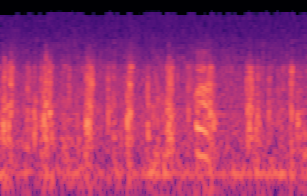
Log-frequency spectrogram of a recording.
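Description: Horse's hooves clip-clopping at an even trot, about six clops a second, as a horse draws a carriage; a short spoken word comes near the end.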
